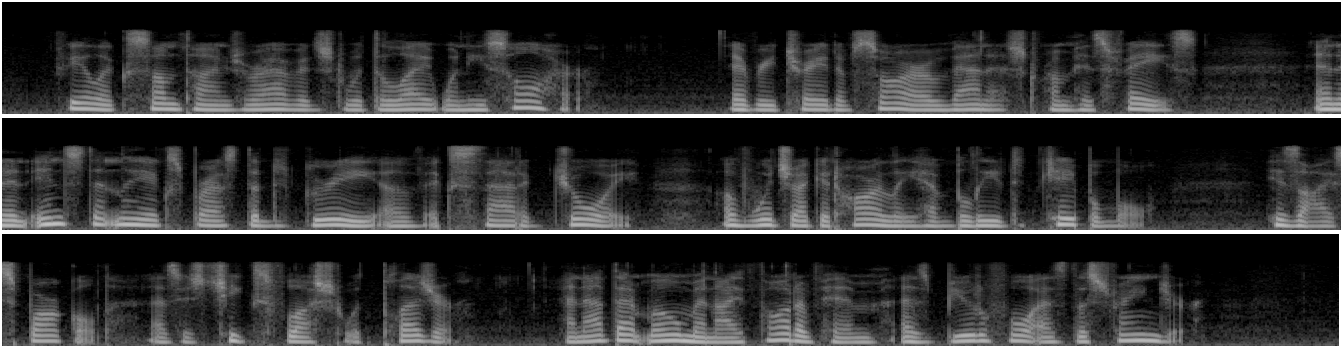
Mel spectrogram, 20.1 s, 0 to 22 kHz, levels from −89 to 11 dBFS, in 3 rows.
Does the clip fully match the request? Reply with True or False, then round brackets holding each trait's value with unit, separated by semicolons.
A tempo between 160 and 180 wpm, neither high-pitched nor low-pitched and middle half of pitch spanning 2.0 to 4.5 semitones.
True (165 wpm; 175 Hz; 2.9 semitones)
